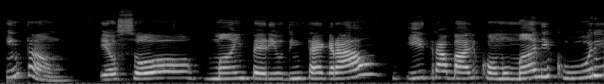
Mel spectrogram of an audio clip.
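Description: A woman in her thirties with a Goiás Brazilian accent, a guest speaking in relaxed, matter-of-fact chat with light laughs. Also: sits high, a little slow. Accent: Goiás Brazilian Portuguese. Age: 30s. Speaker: guest, manicurist. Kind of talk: casual interview chat.

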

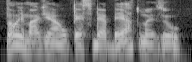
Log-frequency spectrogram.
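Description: A Brazilian man telling a story in a casual podcast conversation, animated and full of fillers and restarts. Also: lowish voice, racing, slightly rough, dry recording, faint music behind. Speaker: freelance illustrator.

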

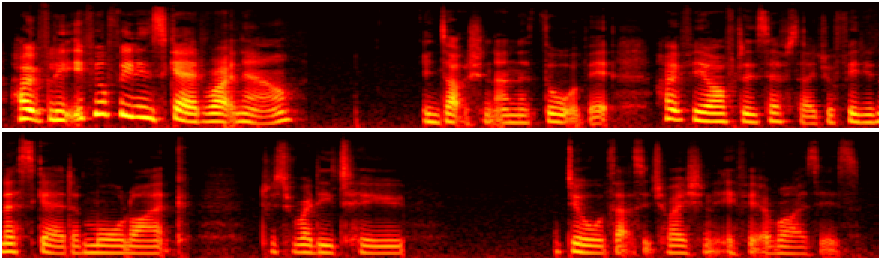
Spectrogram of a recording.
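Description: A woman's voice: lowish voice, normal speed, darkish tone. A British woman in her thirties hosting a solo podcast in a casual, confessional and self-mocking way, informal and happy to swear. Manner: chatty, confessional and self-mocking, with frequent giggling. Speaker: podcast host.

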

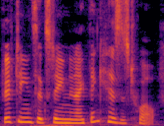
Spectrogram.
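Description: Eager higher-voiced woman player. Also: normal speed. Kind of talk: casual tabletop play.

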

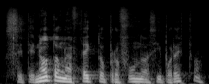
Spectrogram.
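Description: A man preaching a sermon to a congregation, swinging between loud emphasis and hushed asides. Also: mid-range voice, expressive, fast talker, slightly rough.

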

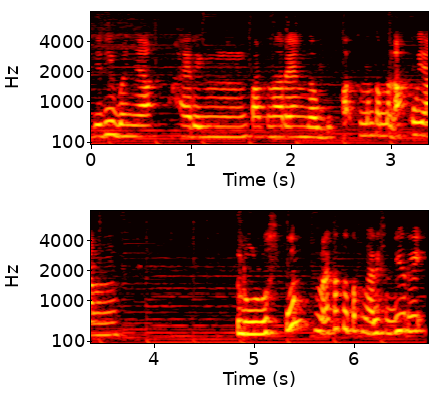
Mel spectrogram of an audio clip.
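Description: A woman's voice: high-pitched, steady tone, normal speed, a little mellow, soft background music. A young woman, casually telling her story in slangy talk and laughing often as an interview guest.

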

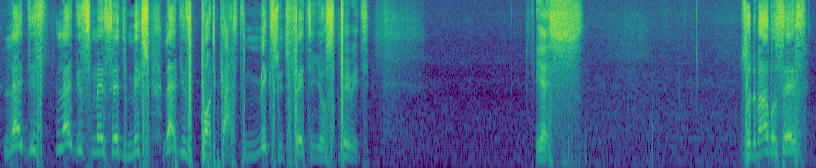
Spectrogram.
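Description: A man's voice: on the high side, creaky, breathy edge, no room sound. A man preaching a podcast sermon, emphatic and repetitive, answering himself with "yes" and "aha", and sometimes breaking into tongues. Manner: speaks in tongues at times.

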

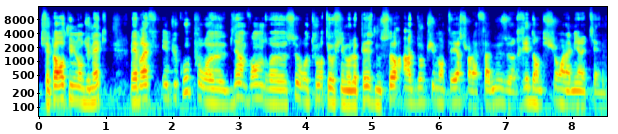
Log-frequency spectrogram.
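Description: A man's voice: mid-range voice, steady tone, normal speed, fairly bright tone. A man co-hosting a podcast, leading the conversation in a casual, filler-heavy way. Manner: conversational, leads topics with fillers. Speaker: podcast co-host. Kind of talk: casual chat about boxing.

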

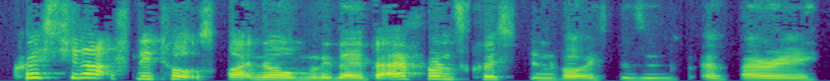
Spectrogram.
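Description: A woman's voice: mid-range voice, sing-song, a little fast, no room sound, lo-fi sound. A woman guest on a casual podcast, self-deprecating and giggly. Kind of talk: casual chat.

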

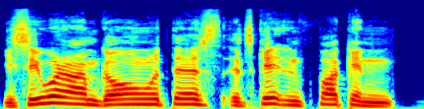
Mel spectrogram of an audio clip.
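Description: A man's voice: animated, fast, clean tone, no echo, clean studio sound. A man co-hosting a casual podcast, swearing freely and breaking into exasperated rants. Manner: profane, ranting, gets loud and high when exasperated. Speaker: podcast co-host.

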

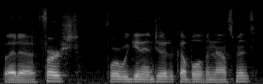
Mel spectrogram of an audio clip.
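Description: A man speaking in a monotone, giving a casual devotional podcast talk in an informal, rambling way with halting self-corrections. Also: mid-range voice, clean tone.

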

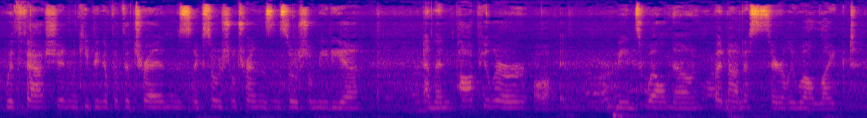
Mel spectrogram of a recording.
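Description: A woman teacher answers interview questions in a measured, thoughtful way, her pitch sitting a little low. She comes through a low-quality phone recording. Heavy noise hangs over her voice the whole time. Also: level tone.

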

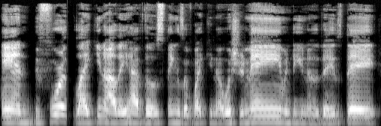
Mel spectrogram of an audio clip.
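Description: Chatty woman with a lowish voice. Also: steady tone, moderate pace, a little mellow. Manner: chatty, many fillers like "like" and "or whatever". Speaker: podcast host. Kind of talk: casual storytelling.

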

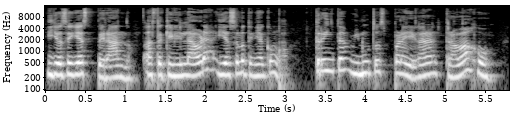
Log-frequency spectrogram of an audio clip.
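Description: Warm-voiced woman telling an anecdote. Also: a little high, fast talker. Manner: animated, acts out her own reactions in quotes. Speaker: podcast host. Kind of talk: casual anecdote storytelling.

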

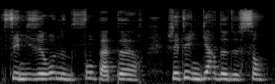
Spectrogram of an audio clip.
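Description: A woman voicing a fierce young woman soldier who speaks loudly and breathlessly in an audiobook. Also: on the high side, steady tone, fairly quick, close to an everyday voice. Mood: urgent. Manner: loud, pleading, breathless.

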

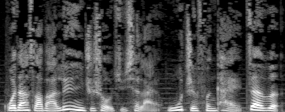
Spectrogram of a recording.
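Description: A young woman host reading funny anecdotes as comic narration, with lively storytelling that acts out the quoted lines. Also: medium pitch, fast, breathy edge. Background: background music.

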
